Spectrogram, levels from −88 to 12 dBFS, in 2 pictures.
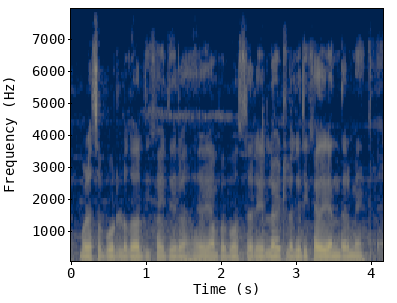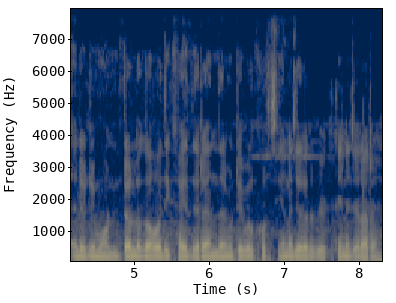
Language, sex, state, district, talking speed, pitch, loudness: Hindi, male, Goa, North and South Goa, 290 wpm, 100 Hz, -27 LUFS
